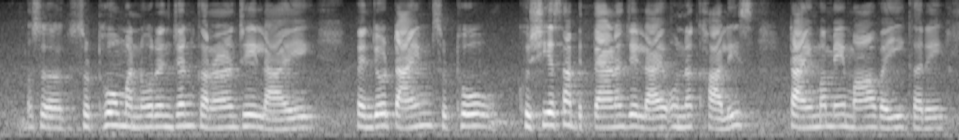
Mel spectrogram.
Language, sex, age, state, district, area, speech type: Sindhi, female, 45-60, Maharashtra, Mumbai City, urban, spontaneous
